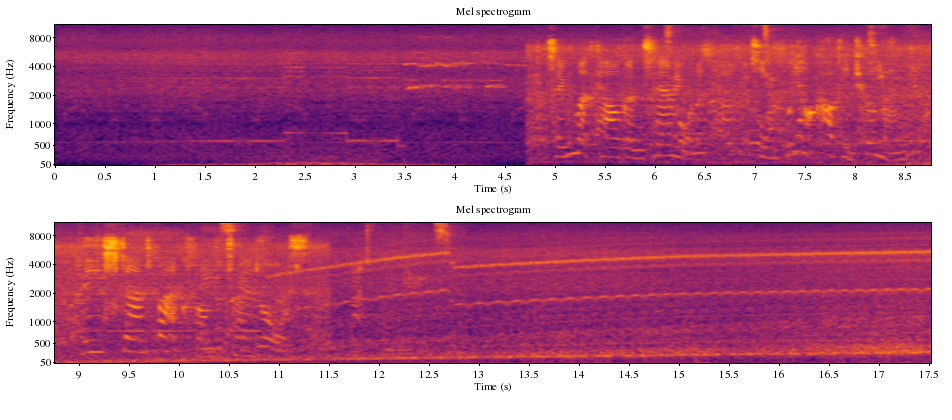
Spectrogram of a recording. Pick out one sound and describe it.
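A train rumbles as it pulls away.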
